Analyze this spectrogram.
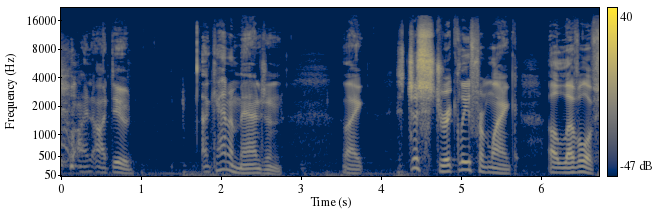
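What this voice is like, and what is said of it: Usual voice. Nothing is said of it.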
